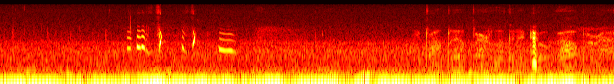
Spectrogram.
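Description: Merriam's wild turkey gobbling: a short burst of calls about a second in, then a longer gobble from about four seconds in.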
